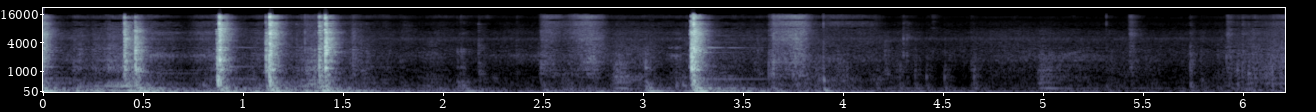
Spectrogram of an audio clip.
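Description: Freshly installed B&M Pro Gate drag-style shifter worked by hand: the lever clicks through its gates, a quick run of about five sharp clicks in the first second and a half, then one louder click a little after three seconds.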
